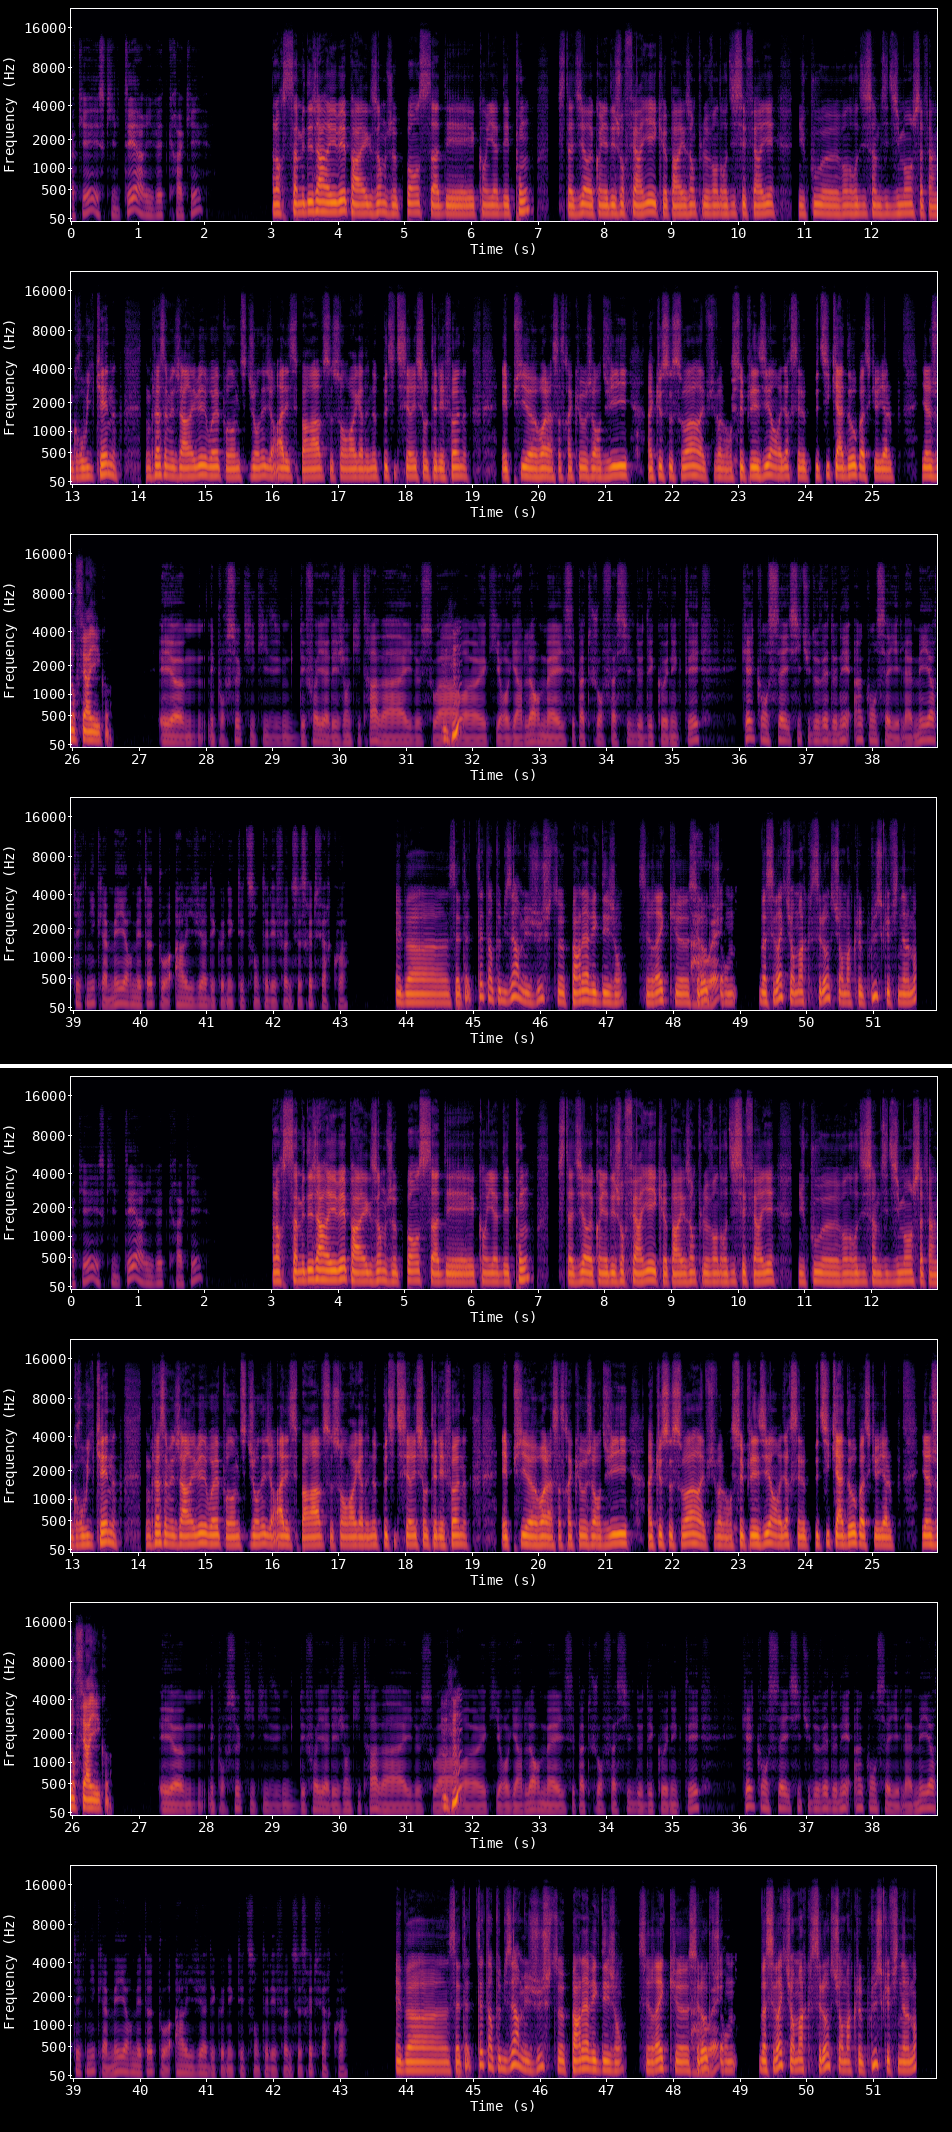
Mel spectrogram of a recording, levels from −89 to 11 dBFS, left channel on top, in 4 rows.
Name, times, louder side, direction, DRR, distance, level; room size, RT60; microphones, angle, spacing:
voice 1, 0.0-2.0 22.9-23.0 27.3-35.7 36.0-43.1 48.3-48.7, left 2 dB, 35° left, 4.5 m, -38 dB
voice 2, 3.0-26.6 31.5-31.9 43.8-48.9 49.3-51.6, right 1 dB, 30° right, 1.7 m, -24 dB
head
